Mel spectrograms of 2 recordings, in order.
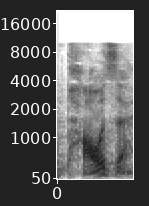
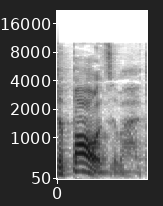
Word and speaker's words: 刨子: 豹子就是木工啊，那个豹子，你别念成袍子啊，应该是豹子吧，对吧？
